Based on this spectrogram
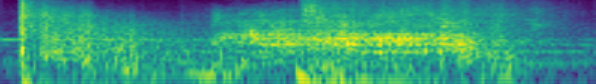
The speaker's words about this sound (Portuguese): atirou com esse rifle Springfield, né?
